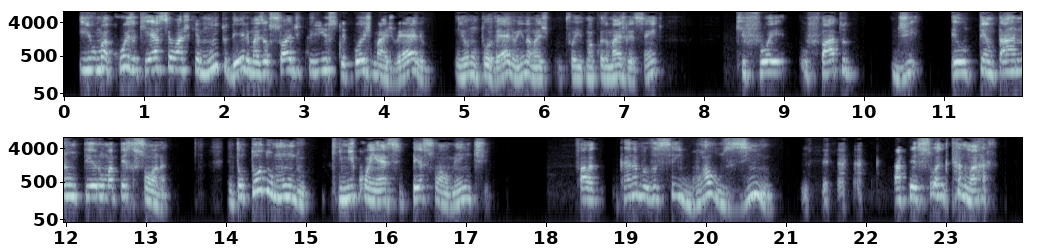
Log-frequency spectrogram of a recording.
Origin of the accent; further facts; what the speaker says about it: Brasília, Federal District, Brazil; born there; nasci na Granja do Torto, né?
